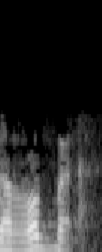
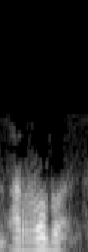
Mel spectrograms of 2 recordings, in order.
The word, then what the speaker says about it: الربع: يقال الربع أصلها بالضم الربع لكن تلفظ بالسكون تخفيفا, ولهن الربع, فالربع بالسكون والربع بالضم بمعنى واحد.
